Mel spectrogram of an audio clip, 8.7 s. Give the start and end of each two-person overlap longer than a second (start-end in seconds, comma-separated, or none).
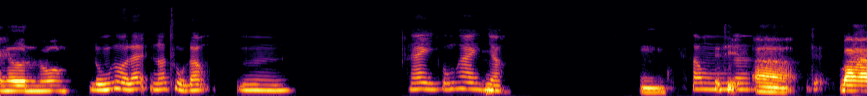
none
